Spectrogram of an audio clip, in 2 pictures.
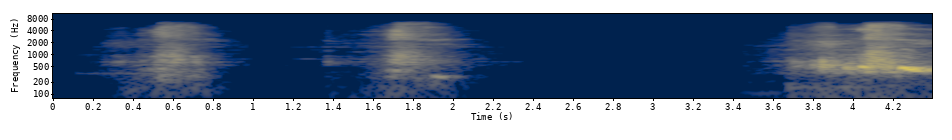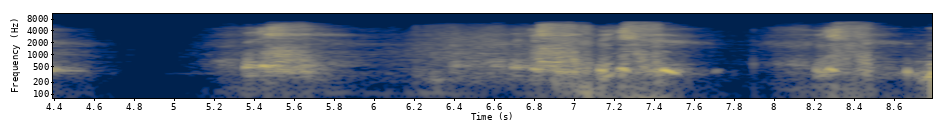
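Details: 15-year-old girl with uncontrollable sneezing for a week to ten days, referred on by hospitals that had not seen it before: six sneezes over about nine seconds, each a sharp burst after a brief intake, a paroxysmal repeated sneezing fit.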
